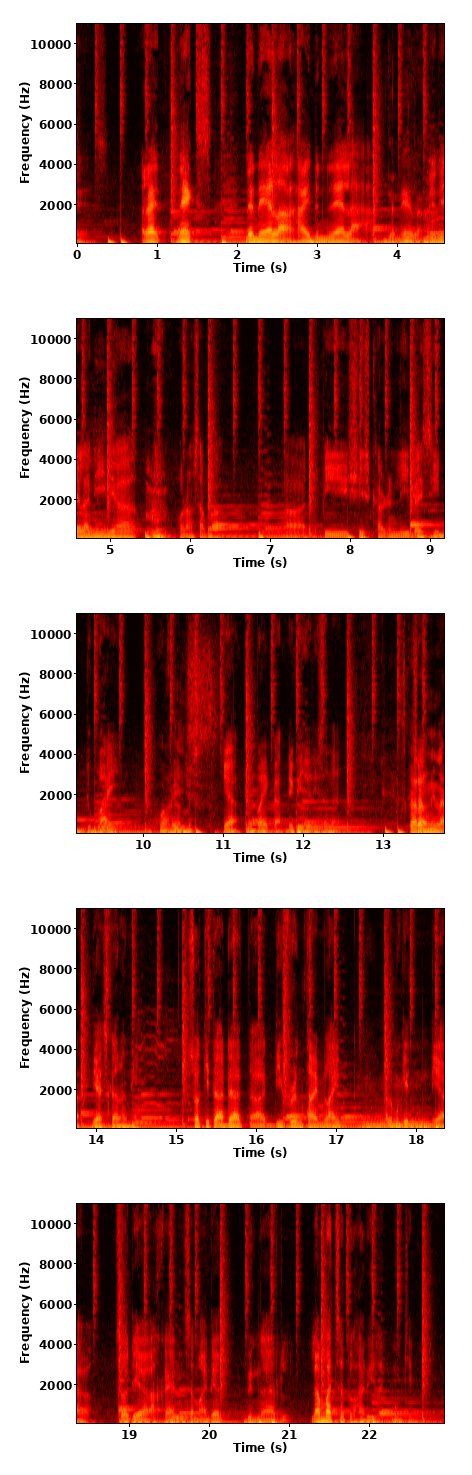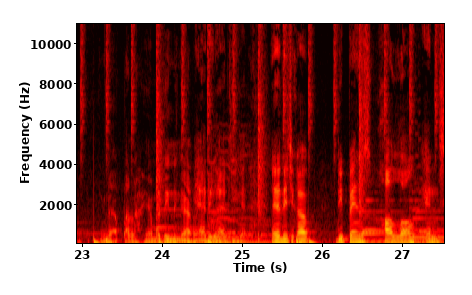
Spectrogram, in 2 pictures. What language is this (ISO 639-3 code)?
msa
